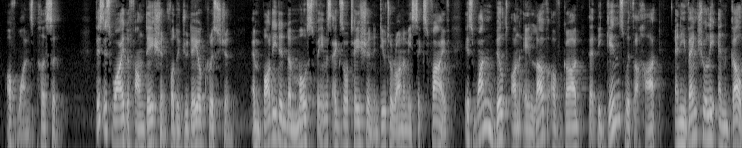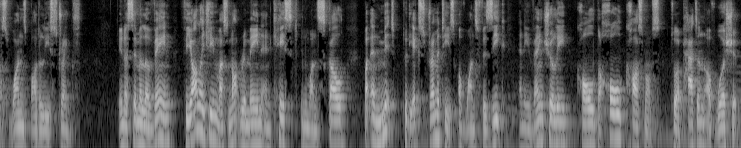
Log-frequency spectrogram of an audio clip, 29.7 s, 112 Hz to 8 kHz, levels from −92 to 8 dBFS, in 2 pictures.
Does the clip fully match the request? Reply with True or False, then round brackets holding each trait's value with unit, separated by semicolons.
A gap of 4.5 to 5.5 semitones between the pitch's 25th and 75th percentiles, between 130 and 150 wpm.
False (3.9 semitones; 145 wpm)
